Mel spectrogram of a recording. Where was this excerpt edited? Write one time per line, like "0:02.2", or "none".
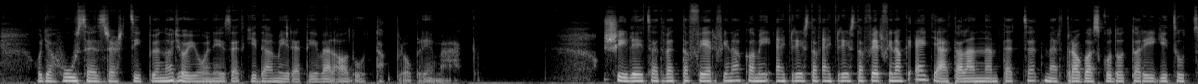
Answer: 0:06.0
0:08.2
